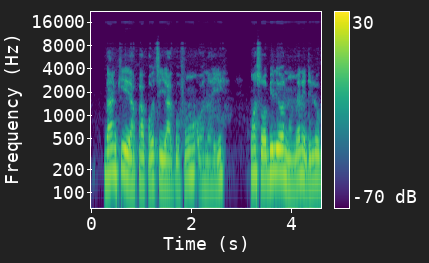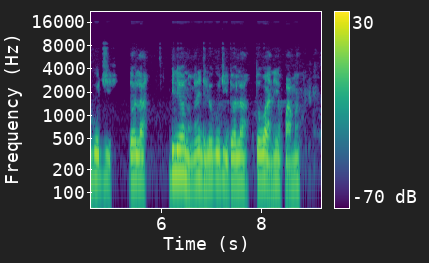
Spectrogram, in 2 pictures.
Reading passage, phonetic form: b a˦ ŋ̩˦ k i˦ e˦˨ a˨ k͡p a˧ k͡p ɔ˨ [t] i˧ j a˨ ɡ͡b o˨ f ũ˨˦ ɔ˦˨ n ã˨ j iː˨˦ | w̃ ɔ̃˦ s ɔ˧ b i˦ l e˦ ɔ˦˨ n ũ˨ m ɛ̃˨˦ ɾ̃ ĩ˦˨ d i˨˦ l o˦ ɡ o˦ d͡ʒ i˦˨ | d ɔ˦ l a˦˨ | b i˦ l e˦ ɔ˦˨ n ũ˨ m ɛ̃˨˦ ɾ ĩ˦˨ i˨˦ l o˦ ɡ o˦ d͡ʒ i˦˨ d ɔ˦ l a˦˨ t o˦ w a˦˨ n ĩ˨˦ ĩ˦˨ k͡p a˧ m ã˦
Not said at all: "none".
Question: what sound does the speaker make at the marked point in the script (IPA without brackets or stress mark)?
t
